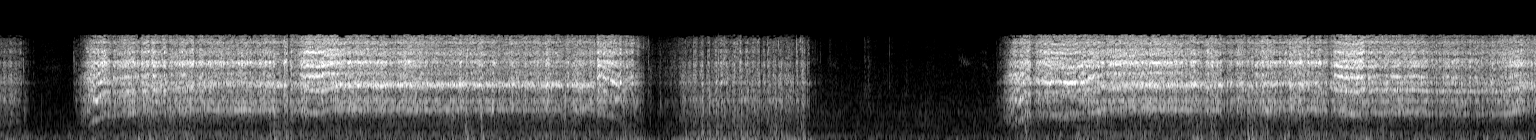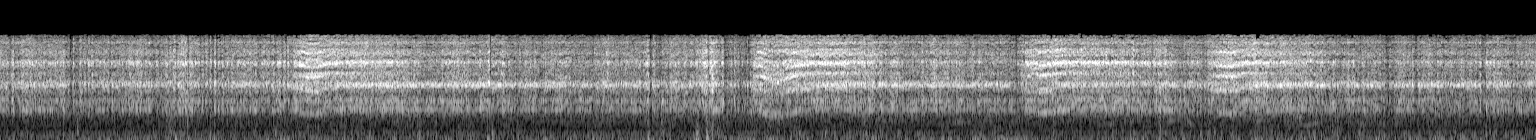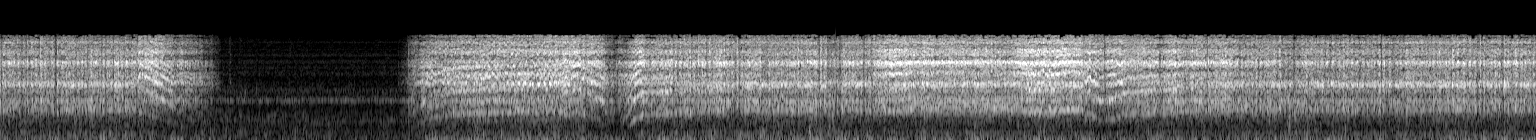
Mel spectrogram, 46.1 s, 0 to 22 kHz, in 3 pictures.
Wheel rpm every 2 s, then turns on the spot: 100, 230, 230, 70, 10, 160, 230, 210, 230, 230, 230, 230, 230, 230, 230, 230, 40, 80, 160, 230, 210, 210, 230.
6-10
